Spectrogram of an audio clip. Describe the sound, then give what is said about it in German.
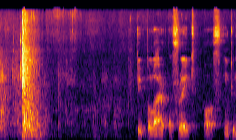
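A window in a house is shut with a single firm thud near the start. People then talk over a quieter background. “schaut interessiert aus dem Fenster und schließt es dann”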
